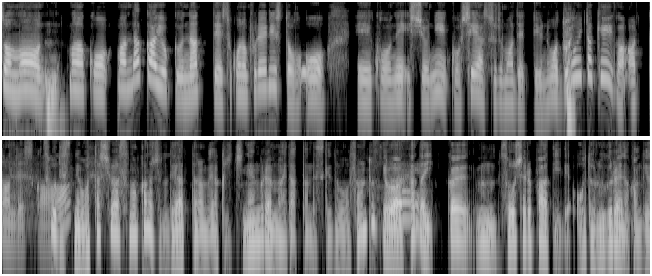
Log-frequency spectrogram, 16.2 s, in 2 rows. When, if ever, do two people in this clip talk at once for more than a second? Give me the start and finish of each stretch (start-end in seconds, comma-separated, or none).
none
